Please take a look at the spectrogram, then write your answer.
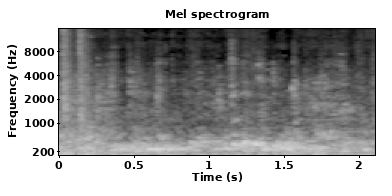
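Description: A pigeon kept for colony breeding coos softly in low, rolling phrases that run steadily through the whole moment, with faint background hiss and no voices.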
